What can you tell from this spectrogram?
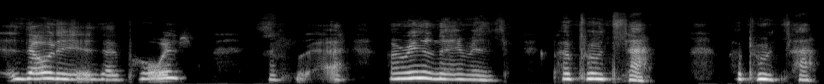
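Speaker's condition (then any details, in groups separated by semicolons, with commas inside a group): Speech impediment; disabled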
